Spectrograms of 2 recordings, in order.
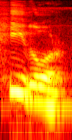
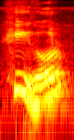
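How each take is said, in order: First: The word begins with a breathy h sound. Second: The same.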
